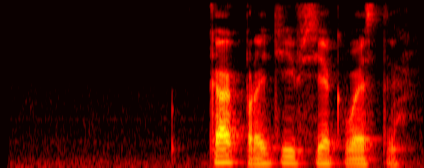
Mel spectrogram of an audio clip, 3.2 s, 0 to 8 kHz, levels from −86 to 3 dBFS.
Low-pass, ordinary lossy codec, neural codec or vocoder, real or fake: 7.2 kHz; none; none; real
